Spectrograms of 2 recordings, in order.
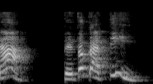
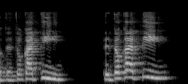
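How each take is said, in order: First: Put-on "Ah, te toca a ti" higher, like a small child; mild child voice repeating the phrase; child's literal echo. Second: Said in the usual way. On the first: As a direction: parrot it back as a toddler would. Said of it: "ellos dicen". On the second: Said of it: "Ustedes deben decir tú".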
